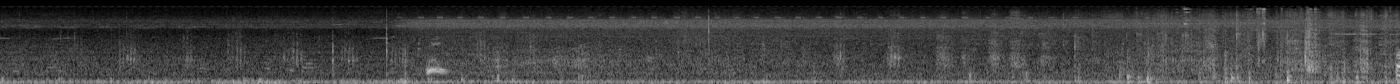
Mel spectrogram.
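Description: Horse cantering over turf, its hoofbeats growing louder toward the end as it nears, over a steady high hiss that sets in about four seconds in.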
